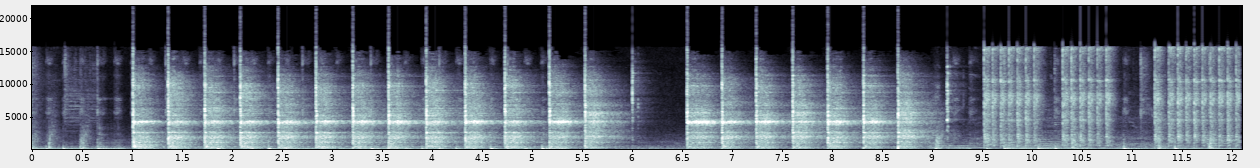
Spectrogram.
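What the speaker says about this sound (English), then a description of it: "I'm going to do that using this ball hammer and this metal part of the vise here" Rapid, loud metallic ball-hammer blows flattening copper on a vise, steady rhythm with a brief pause midway, then faster ringing strikes.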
